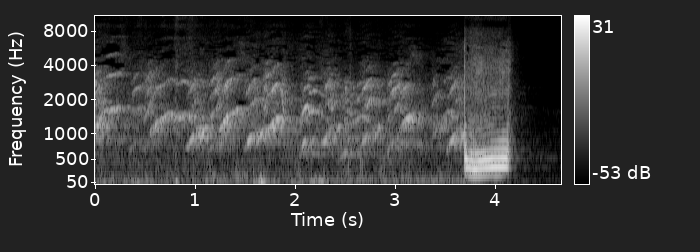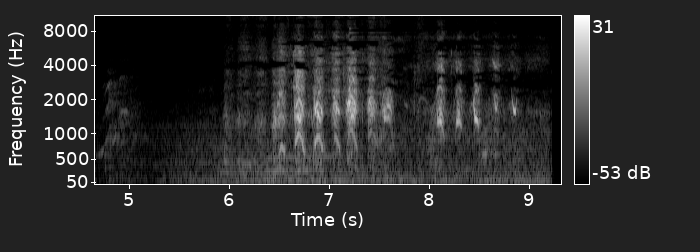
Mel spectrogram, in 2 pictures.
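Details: At night, a pack of coyotes (thought to be at least 10) yips and howls in a wavering chorus, heard from a deck. A loud human fart silences them, followed by laughter.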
